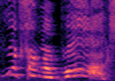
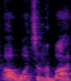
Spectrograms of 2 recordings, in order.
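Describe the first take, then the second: First: It is said in an imitated movie-character voice. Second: It is said in a plain, ordinary voice.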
